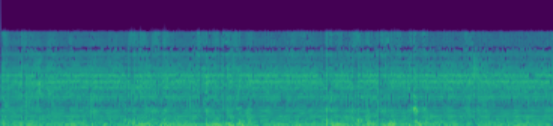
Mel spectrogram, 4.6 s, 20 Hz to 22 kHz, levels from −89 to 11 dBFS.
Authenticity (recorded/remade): remade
